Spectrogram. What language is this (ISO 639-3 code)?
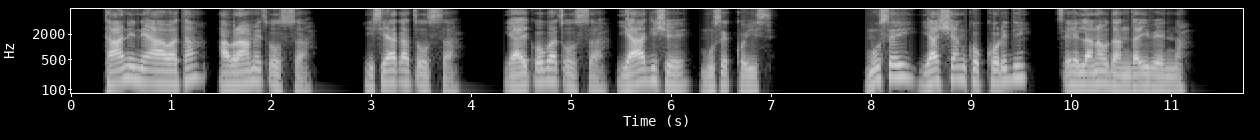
gof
